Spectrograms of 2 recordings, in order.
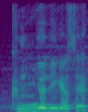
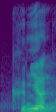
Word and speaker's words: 금연: 이거 어떤 발음하겠어요? 금년이겠어요? 금연이겠어요? 금연 하겠죠. 따라해봐요. 금연. 금연이라고 발음하겠지. 그래서 연음되죠. 두 글자짜리 한자들은 그냥 연음돼서 니은 첨가를 하지 않습니다. 원칙적으로.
